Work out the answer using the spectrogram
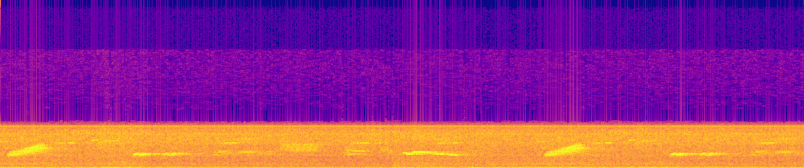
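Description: Birdsong of clear whistled notes: a short falling whistle, a rising sweep and a flat note, with the same phrase coming round again about every five and a half seconds. A steady low hum runs underneath.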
